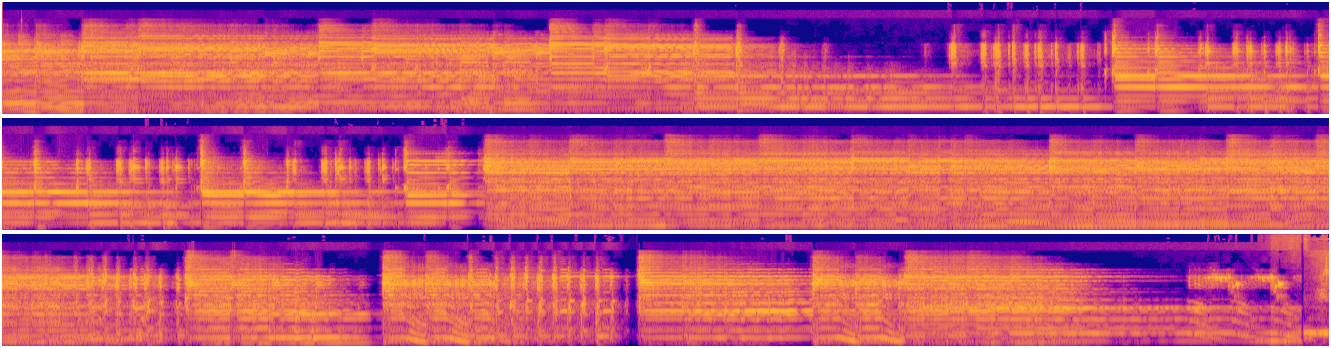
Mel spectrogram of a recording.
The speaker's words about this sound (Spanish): Entonces, si uno no tiene que saturar el amplificador, tiene un sonido más o menos limpio. Pero si uno le da más ataque, suena con una distorsión, tampoco es tan fuerte.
